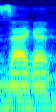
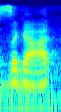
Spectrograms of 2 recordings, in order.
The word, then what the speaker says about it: Zagat: One of the apps that we did migrate was Zagat, also known as Zagat, but I believe the proper way to say that is Zagat.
